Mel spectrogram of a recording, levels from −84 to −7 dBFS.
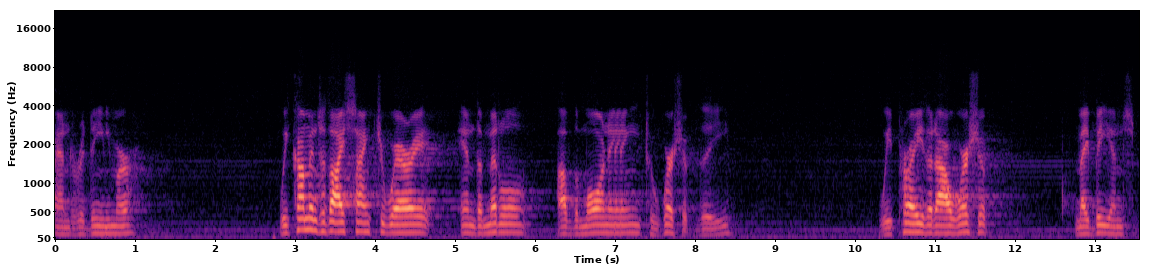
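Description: A short run of compressed frames was delivered more than once, so the decoder replays the same slice of sound as repeated frames. At 0.62 s a 70 ms block plays twice, adding 70 ms. At 6.98 s the same-length block plays three times, adding 139 ms. Each is heard as a brief stutter.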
